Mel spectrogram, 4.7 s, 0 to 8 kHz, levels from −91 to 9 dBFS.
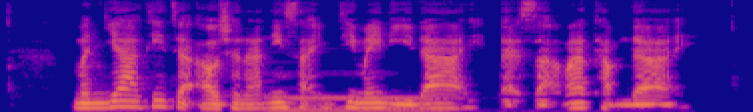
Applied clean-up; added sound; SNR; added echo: classical method Wiener filter.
